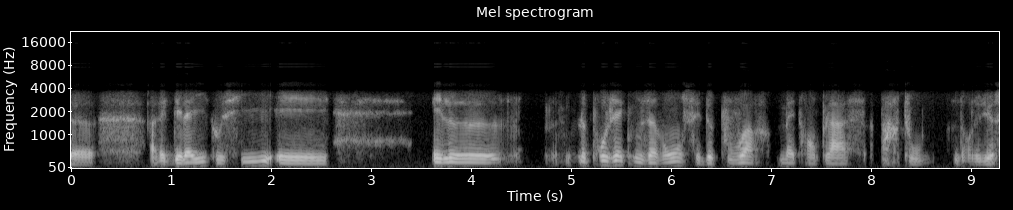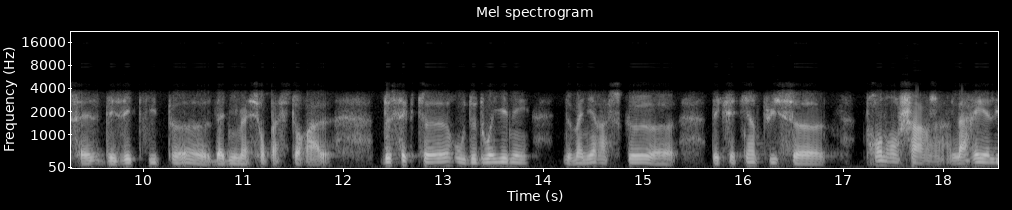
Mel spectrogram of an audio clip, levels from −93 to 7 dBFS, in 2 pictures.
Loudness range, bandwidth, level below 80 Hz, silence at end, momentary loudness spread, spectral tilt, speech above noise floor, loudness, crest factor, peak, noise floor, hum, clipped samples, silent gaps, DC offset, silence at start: 3 LU; 3.9 kHz; -72 dBFS; 0 s; 14 LU; -8.5 dB/octave; 22 dB; -26 LUFS; 22 dB; -4 dBFS; -48 dBFS; none; under 0.1%; none; under 0.1%; 0 s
